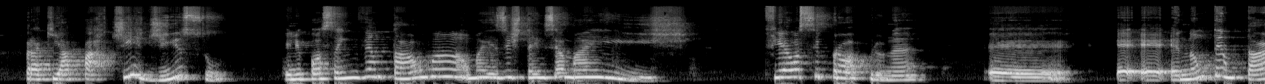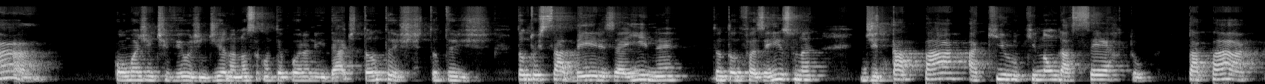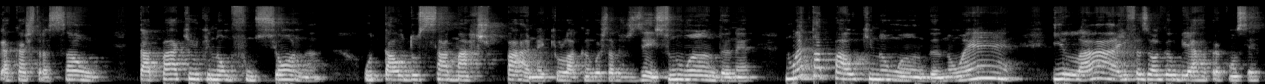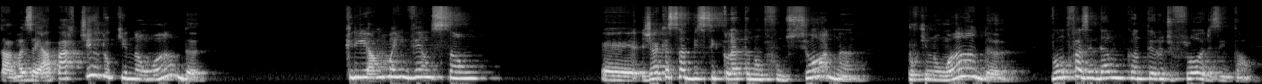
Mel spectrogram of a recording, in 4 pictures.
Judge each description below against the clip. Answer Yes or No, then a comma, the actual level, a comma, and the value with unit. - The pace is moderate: Yes, average, 140 wpm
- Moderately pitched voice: No, high, 240 Hz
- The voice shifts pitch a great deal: Yes, wide, 6.3 semitones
